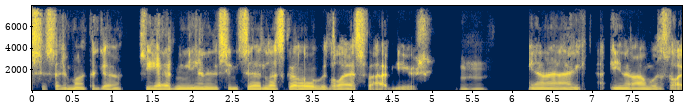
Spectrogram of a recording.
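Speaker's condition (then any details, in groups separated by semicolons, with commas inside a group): Primary progressive multiple sclerosis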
